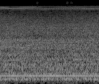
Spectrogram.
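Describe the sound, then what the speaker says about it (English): A small TIG welder welds a car hood scoop with a loud, steady hiss and a constant electrical hum, unbroken and close by. "this little TIG welder, and I'm going to weld it now"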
